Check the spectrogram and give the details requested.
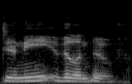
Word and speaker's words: Denis Villeneuve: directed by he is french canadian that is pronounced denis villeneuve who also directed um like blade runner 2049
